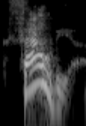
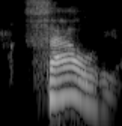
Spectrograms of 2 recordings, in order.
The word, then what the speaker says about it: Salvia: The first word is salvia.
